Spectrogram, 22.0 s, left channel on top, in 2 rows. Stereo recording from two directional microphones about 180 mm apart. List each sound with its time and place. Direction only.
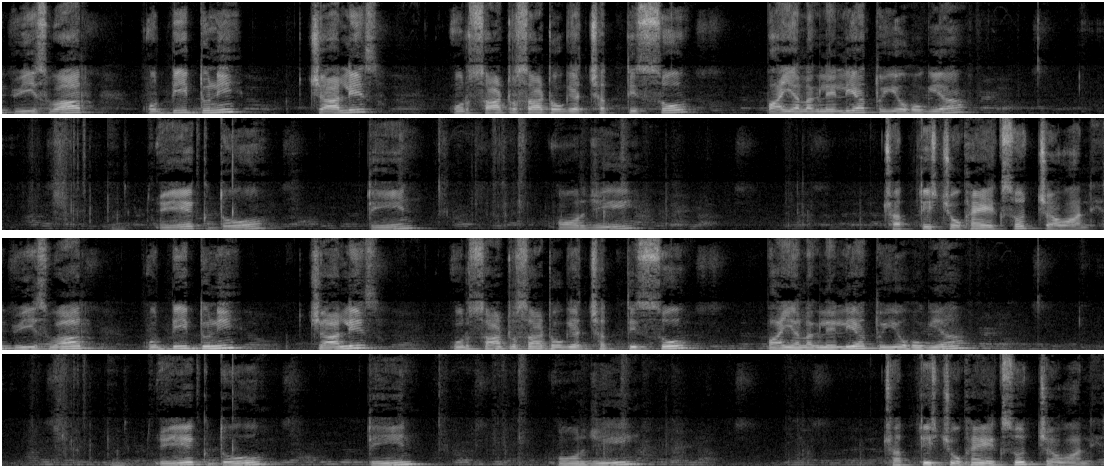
0.1 s a man's voice: 45° left (ahead or behind)
12.5 s speech: 35° left (ahead or behind)
14.7 s speech: 40° left (ahead or behind)
16.1 s a sound: 50° left (ahead or behind)
19.8 s speech: 40° left (ahead or behind)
